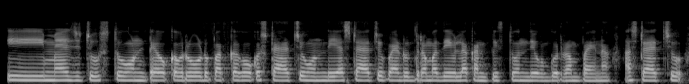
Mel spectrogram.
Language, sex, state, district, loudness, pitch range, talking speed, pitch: Telugu, female, Andhra Pradesh, Srikakulam, -22 LUFS, 180-190 Hz, 175 wpm, 185 Hz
